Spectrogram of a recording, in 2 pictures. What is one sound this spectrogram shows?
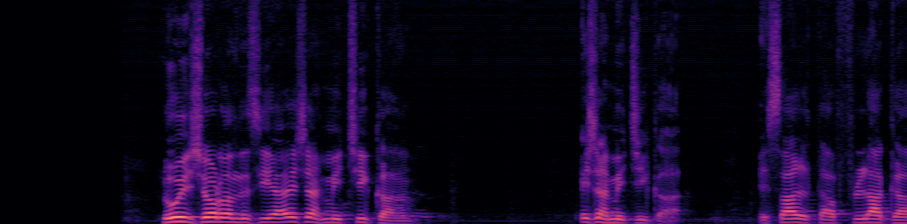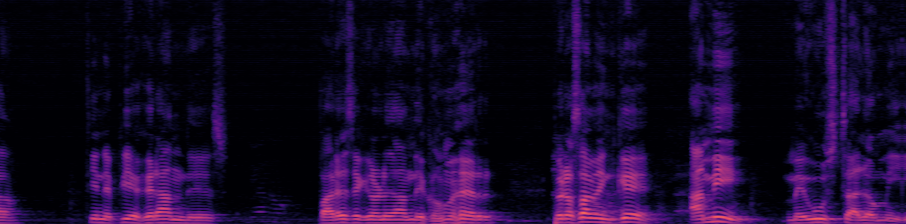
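A man sings into a microphone in short phrases.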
